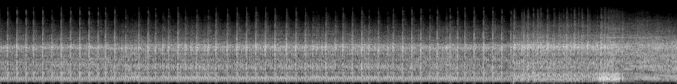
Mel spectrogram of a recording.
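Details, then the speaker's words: Suzuki RM125 two-stroke, first start after complete engine rebuild with new crank seals, carb air screw at factory 1.5 turns out, idle slightly high: crisp, even buzz with a clean rev; running healthy. "i'm pretty stoked i mean this i haven't got this thing running good in a really long time"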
